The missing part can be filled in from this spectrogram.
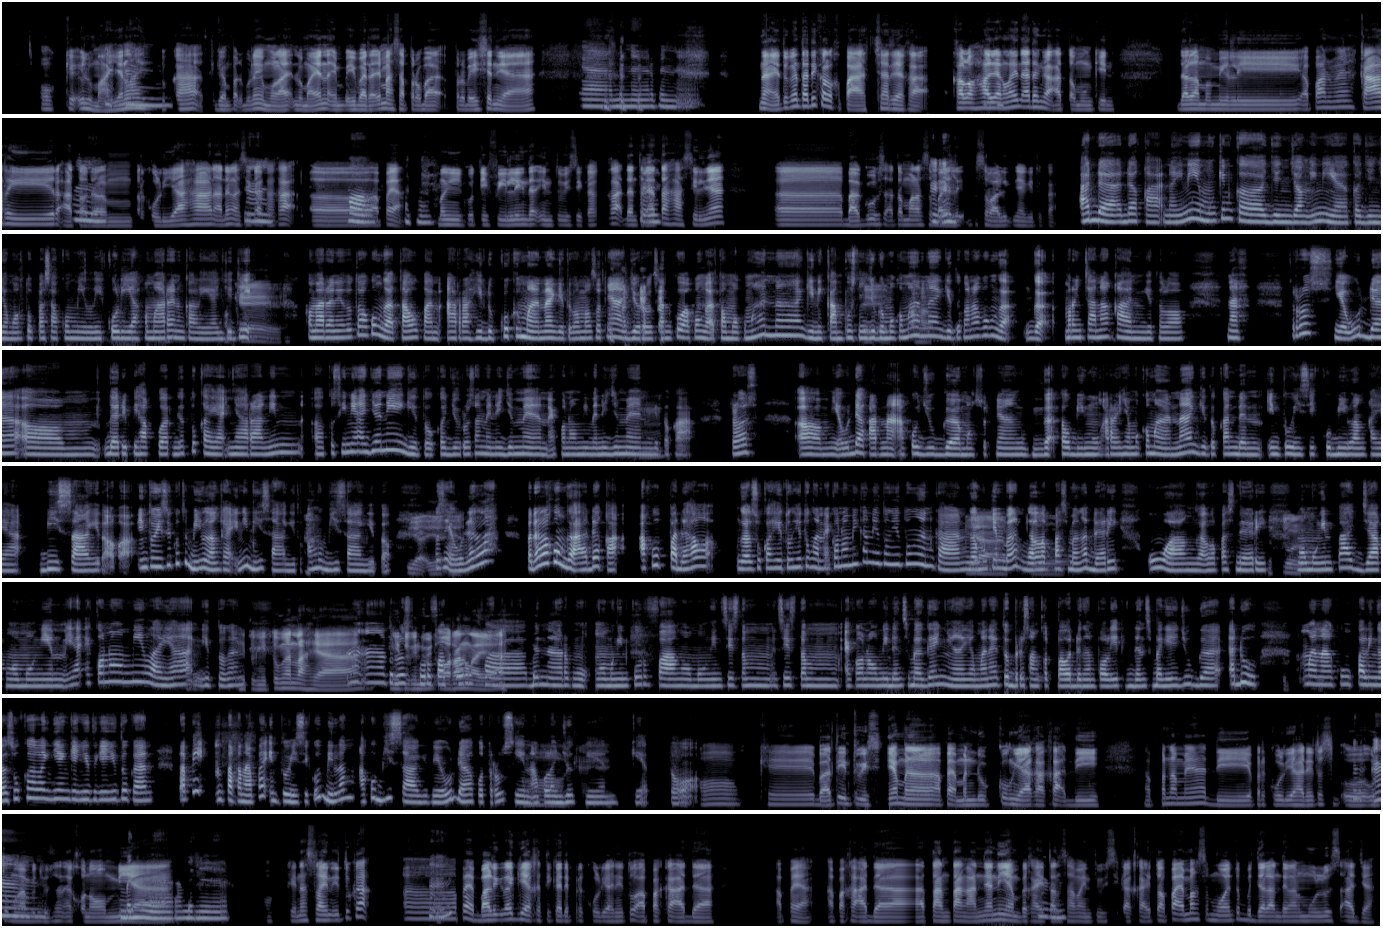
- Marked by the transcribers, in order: in English: "probation"; chuckle; in English: "feeling"; other background noise; laughing while speaking: "mana"; chuckle; chuckle; tapping; "itu" said as "itus"
- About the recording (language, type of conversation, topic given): Indonesian, podcast, Bagaimana kamu belajar mempercayai intuisi sendiri?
